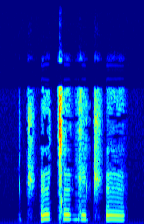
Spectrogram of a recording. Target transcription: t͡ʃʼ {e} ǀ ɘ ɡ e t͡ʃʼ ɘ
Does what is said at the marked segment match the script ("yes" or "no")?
no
